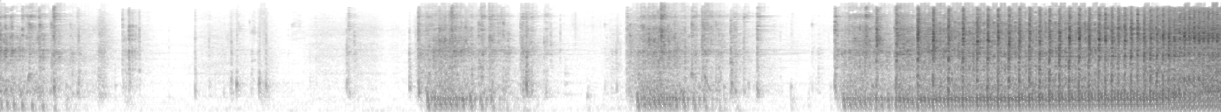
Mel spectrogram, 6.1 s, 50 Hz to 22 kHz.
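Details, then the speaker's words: Echo CS-590 chainsaw during carburetor tuning with a tachometer, aiming for about 2,800 rpm idle: after a couple of pulls it catches and idles high near 2,900 rpm, pitch creeping up. Lean idle, being turned down. "But you see, she's running a little lean. So we're gonna go ahead and turn her down just a bit."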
